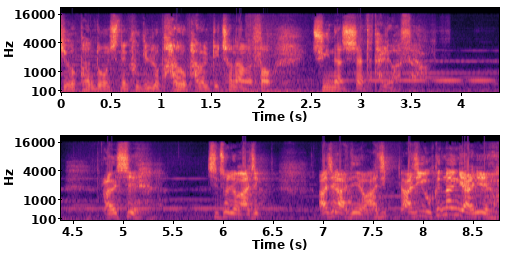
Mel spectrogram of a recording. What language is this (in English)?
Korean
